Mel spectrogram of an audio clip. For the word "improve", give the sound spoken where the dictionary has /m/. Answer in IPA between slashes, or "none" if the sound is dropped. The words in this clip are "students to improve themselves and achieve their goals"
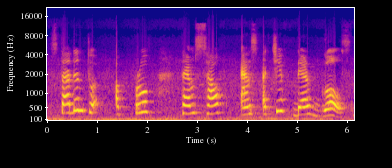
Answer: none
